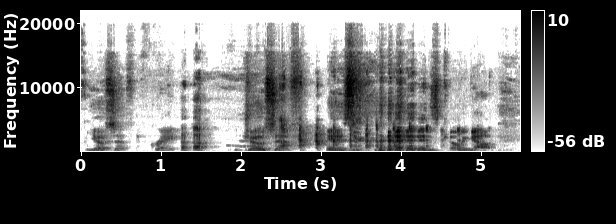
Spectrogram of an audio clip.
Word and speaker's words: Joseph: I think it's pronounced Yosef. Yosef, great.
